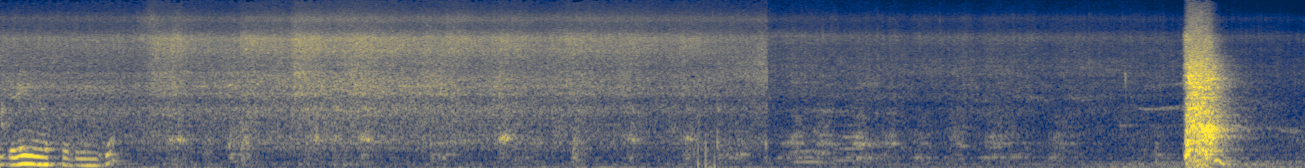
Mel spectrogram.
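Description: Masala gravy of spices and water sizzling in a non-stick frying pan. The sizzling is stronger through the first part and drops to a softer hiss about two thirds of the way in. A loud sharp knock comes right at the end.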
